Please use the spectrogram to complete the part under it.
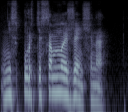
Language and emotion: Russian, angry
